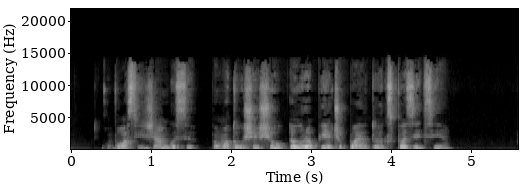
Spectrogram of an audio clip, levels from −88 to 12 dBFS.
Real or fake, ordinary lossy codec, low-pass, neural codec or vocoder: fake; MP3, 64 kbps; 14.4 kHz; vocoder, 44.1 kHz, 128 mel bands, Pupu-Vocoder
